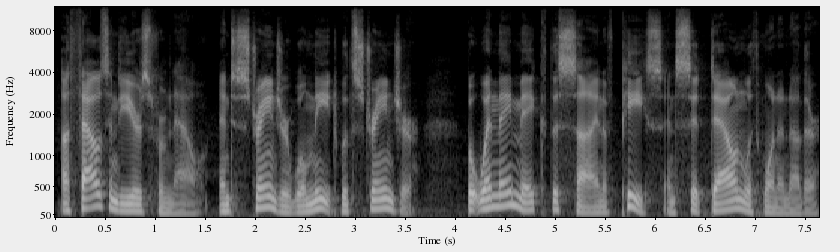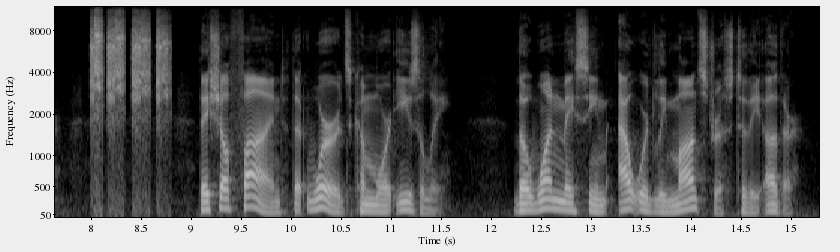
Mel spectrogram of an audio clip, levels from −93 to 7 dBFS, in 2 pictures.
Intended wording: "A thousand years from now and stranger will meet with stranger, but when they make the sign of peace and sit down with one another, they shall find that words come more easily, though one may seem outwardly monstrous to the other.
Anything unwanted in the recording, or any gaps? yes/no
yes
